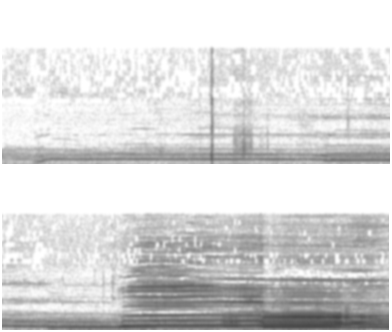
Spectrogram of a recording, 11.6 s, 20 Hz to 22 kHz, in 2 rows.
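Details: Alawa, a female Canadian/Rocky Mountain gray wolf born in 2011, howls at twilight at the Wolf Conservation Center, South Salem, New York. A long, steady howl steps down in pitch, then other rising and falling howls join in a loud chorus.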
